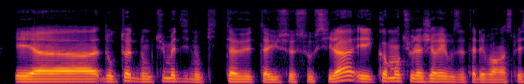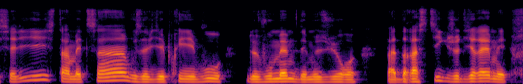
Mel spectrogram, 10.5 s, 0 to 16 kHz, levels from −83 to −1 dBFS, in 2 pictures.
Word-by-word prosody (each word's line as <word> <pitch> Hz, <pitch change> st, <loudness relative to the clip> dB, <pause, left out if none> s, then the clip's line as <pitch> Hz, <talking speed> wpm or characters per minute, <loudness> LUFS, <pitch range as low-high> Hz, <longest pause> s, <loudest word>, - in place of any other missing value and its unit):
Et 120 Hz, -1 st, +5 dB
heu, 115 Hz, 0 st, +6 dB
donc 120 Hz, -1 st, -4 dB
toi 150 Hz, -, +3 dB
donc 120 Hz, -4 st, -6 dB
tu 135 Hz, -, -11 dB
m'as 130 Hz, -1 st, +1 dB
dit 120 Hz, -1 st, -14 dB
donc, 110 Hz, -2 st, -6 dB
t -, -, -22 dB
tu -, -, -1 dB
as, -, -, +6 dB
heu, 115 Hz, -1 st, -2 dB
tu 110 Hz, -, -2 dB
as -, -, +4 dB
eu 110 Hz, -, -3 dB
ce 110 Hz, -, -5 dB
souci-là 125 Hz, -, +1 dB
et 120 Hz, -3 st, 0 dB
comment 140 Hz, +2 st, 0 dB
tu 140 Hz, -, -6 dB
l'as 125 Hz, -, +3 dB
géré? 125 Hz, 0 st, +1 dB
Vous 110 Hz, -1 st, -7 dB
êtes 105 Hz, -, -11 dB
allé 110 Hz, -, -1 dB
voir 110 Hz, -1 st, -2 dB
un 105 Hz, -, -3 dB
spécialiste, 155 Hz, -, -6 dB
un 120 Hz, -, +1 dB
médecin, 150 Hz, +10 st, +1 dB
vous 120 Hz, -5 st, -5 dB
aviez 110 Hz, 0 st, 0 dB
pris 115 Hz, 0 st, -4 dB
vous, 125 Hz, +2 st, -3 dB, 0.2 s
de 115 Hz, -, -2 dB
vous-même, 120 Hz, +1 st, +1 dB
des 110 Hz, -1 st, -2 dB
mesures, 110 Hz, 0 st, -2 dB
heu, 105 Hz, -, -14 dB, 0.3 s
pas 105 Hz, -1 st, 0 dB
drastiques 120 Hz, +6 st, -1 dB
je 120 Hz, -, -4 dB
dirais 130 Hz, +3 st, +1 dB
mais, 110 Hz, -3 st, -1 dB
115 Hz, 260 wpm, -23 LUFS, 110-130 Hz, 0.3 s, heu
